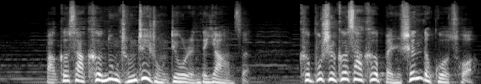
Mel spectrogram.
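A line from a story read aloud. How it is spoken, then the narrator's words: Shouting. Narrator (Chinese): 霍利斯托尼亚喊道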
